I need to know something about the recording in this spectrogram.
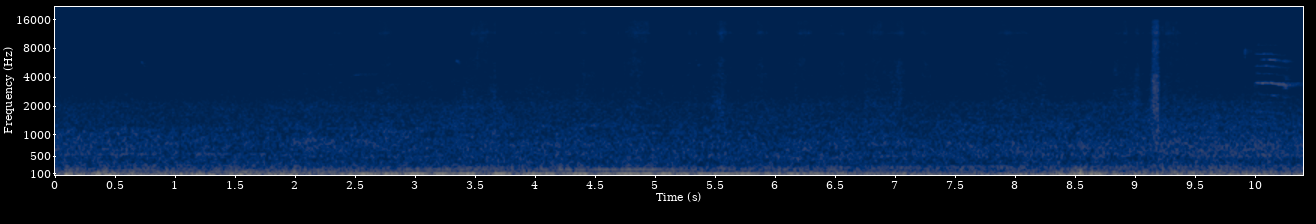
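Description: Outdoor background rumble, with a steady low hum from about three to six seconds in and a single sharp click near the end.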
